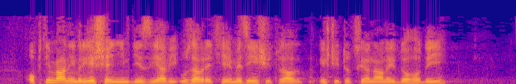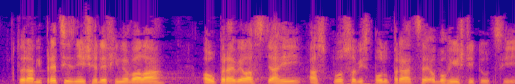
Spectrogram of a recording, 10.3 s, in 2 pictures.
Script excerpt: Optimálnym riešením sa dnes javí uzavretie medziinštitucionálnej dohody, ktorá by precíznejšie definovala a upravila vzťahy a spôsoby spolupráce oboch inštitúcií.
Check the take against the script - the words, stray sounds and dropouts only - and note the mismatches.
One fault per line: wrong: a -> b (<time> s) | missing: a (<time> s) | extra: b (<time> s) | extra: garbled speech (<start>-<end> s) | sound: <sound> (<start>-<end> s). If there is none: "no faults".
missing: sa (1.3 s)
